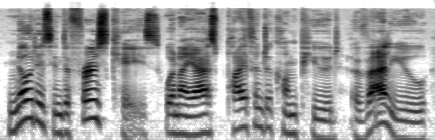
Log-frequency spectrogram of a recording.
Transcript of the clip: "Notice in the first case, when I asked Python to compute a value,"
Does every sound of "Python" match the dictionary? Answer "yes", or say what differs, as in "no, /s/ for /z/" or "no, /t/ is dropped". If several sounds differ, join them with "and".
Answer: yes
